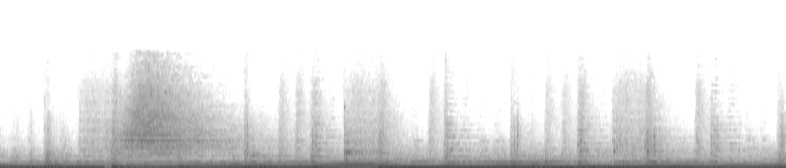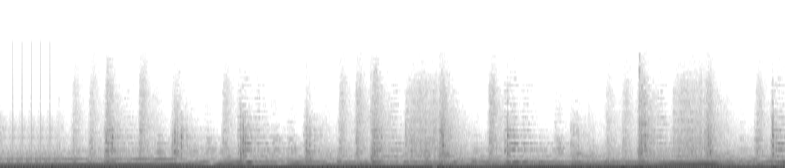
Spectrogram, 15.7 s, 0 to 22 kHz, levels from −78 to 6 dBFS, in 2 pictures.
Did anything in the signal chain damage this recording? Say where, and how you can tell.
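Yes. The damage is at the driver or buffer stage: a system hang loop from 7.99 to 8.45 s. A single 93 ms slice of audio repeats exactly five times, producing a machine-gun stutter at about 10.8 Hz. The host stalled while the audio hardware kept replaying the same ring buffer, whose length fits a 4096-sample buffer. When the system recovered, playback resumed without any audible gap.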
